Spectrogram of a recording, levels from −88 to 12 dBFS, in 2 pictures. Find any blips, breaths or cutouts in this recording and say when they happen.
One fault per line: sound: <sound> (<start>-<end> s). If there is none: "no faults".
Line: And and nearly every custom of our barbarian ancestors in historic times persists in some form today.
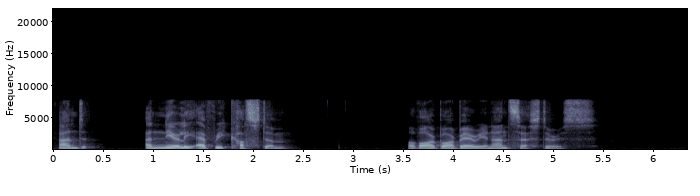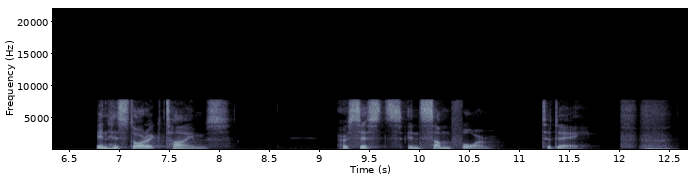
sound: breath (12.0-12.6 s)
